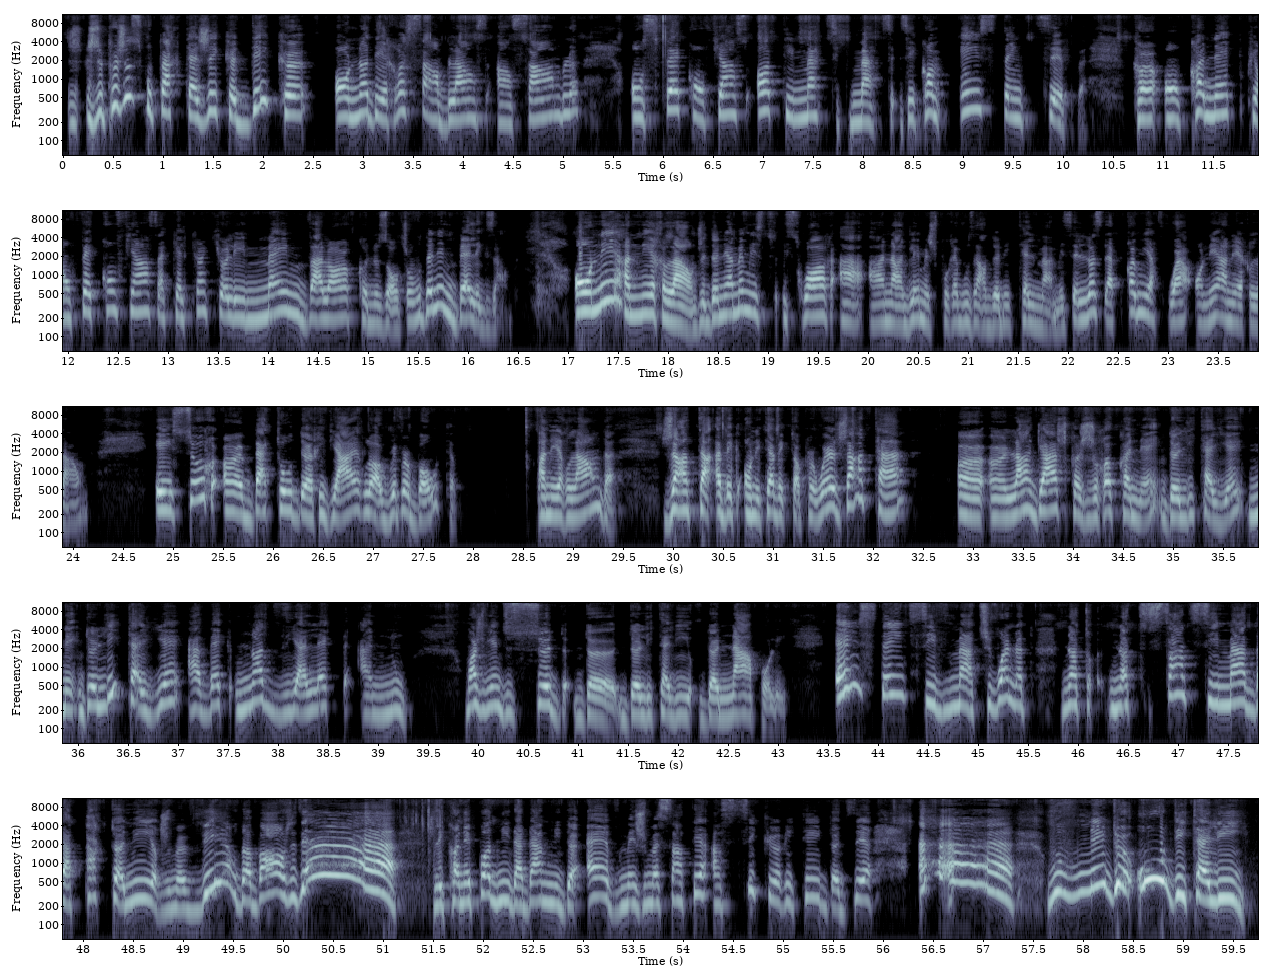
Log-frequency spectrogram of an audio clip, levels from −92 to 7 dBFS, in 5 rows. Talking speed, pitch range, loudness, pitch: 155 wpm, 195-280 Hz, -23 LUFS, 235 Hz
